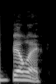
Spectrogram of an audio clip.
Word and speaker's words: Bilek: is an interesting person am I pronouncing your name right no it's actually bck but nobody pron right everybody does everybody get that wrong yes everybody I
